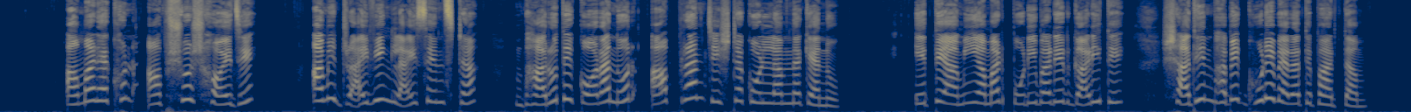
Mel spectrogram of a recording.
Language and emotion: Bengali, sad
